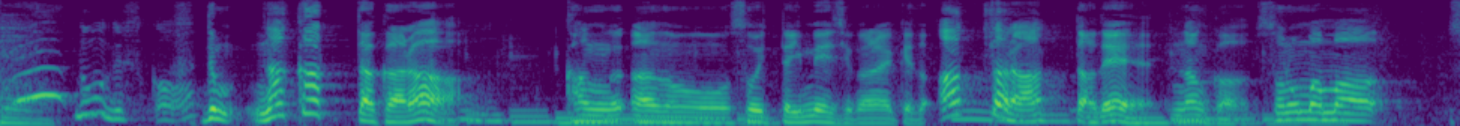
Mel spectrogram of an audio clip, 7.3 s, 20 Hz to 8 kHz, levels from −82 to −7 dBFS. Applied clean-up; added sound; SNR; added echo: none; Electric guitar; 12 dB; none.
